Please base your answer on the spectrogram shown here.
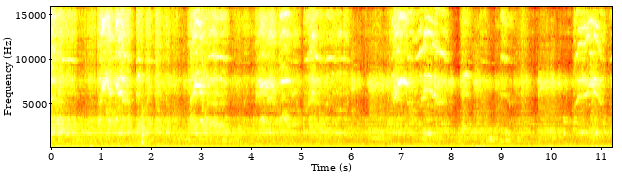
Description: Here's my GMC BM-503 type ceiling fan after 9 years usage, now that bearing is getting noise, but it keeps blowing enough air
